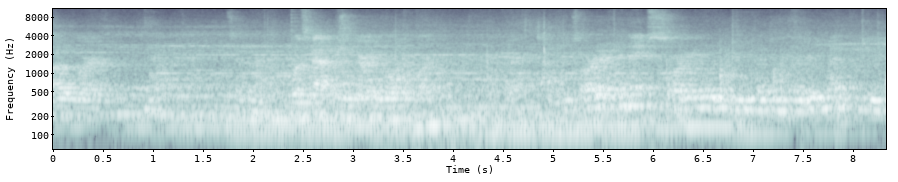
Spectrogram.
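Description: A man talking, with soft instrument playing underneath in a large room.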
